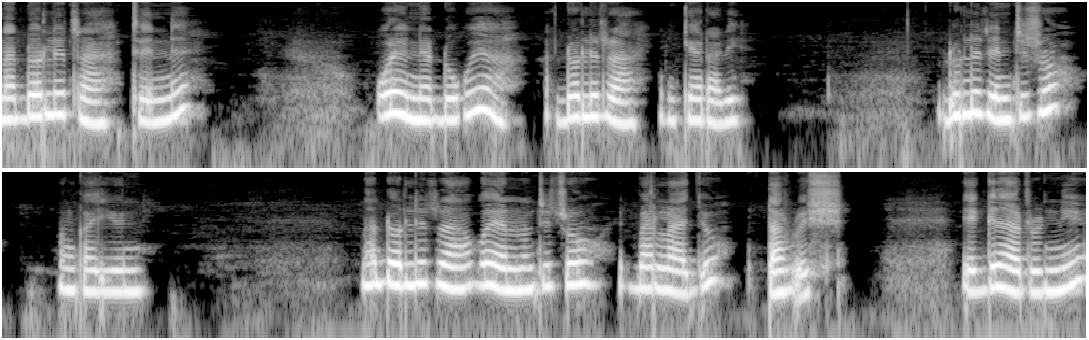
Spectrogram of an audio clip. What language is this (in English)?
Masai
